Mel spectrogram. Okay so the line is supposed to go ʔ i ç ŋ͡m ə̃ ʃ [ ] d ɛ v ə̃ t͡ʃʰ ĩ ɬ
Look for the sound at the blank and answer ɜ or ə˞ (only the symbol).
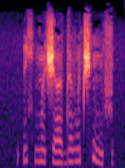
ɜ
